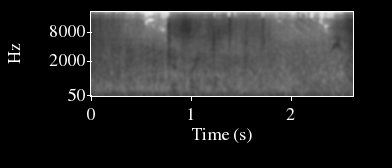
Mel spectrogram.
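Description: Blasting Confringo spell explosions in Hogwarts Legacy, a dense, continuous roar of booming low-end rumble and crackling bursts that stays loud throughout, with no clear gaps between blasts.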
